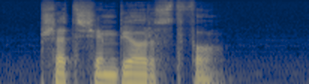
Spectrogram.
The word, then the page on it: przedsiębiorstwo: [pʂɛtɕɛmˈbʲɔrstfɔ]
